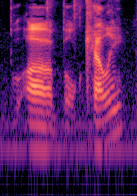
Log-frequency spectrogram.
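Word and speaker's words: Bulkeley: It's pronounced Bulkelly because I actually phoned the local historical society, and there is the New London Historical Society.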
